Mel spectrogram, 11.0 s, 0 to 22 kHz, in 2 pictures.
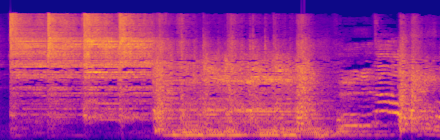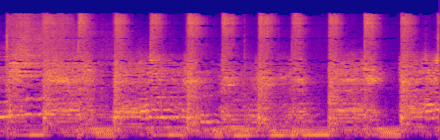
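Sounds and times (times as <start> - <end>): drums and crash cymbals: 0.0 - 11.0
rock band playing: 0.0 - 11.0.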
